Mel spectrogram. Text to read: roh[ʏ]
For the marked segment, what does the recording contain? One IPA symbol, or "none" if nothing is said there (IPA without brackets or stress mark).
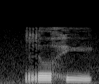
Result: y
